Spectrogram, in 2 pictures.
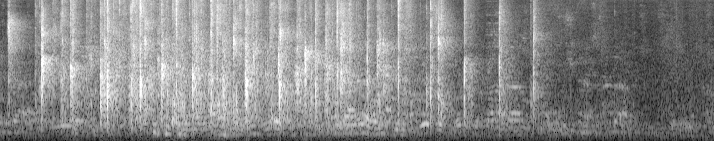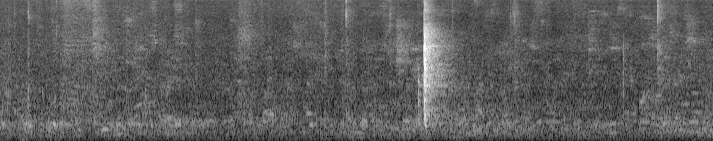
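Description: An electric guitar plays a jazz melody.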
